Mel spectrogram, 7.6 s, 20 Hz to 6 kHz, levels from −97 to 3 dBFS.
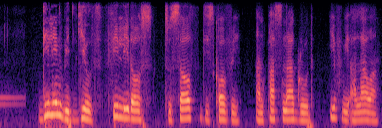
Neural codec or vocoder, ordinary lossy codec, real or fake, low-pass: none; Opus, 16 kbps; real; 5.4 kHz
